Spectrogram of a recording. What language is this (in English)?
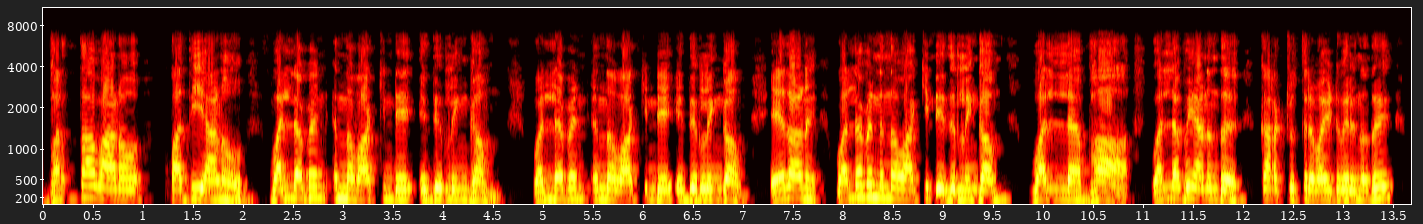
Malayalam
